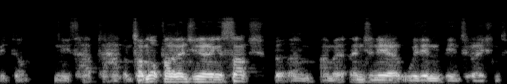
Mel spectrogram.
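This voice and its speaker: This man talks at a very fast pace with a British accent. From England. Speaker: integration consultant. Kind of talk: live tech webinar.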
